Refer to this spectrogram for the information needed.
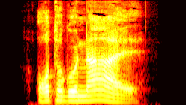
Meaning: orthogonal
- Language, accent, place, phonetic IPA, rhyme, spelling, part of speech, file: German, Germany, Berlin, [ɔʁtoɡoˈnaːl], -aːl, orthogonal, adjective, De-orthogonal.ogg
